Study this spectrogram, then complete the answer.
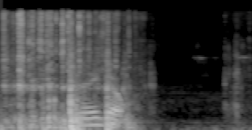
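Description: A plastic bin lid rattles and knocks.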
